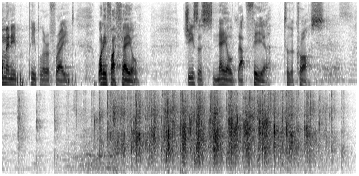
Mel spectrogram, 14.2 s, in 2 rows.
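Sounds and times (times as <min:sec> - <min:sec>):
speech: 0:00.0 - 0:02.8, 0:03.6 - 0:06.6
audience applause: 0:08.2 - 0:14.1.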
